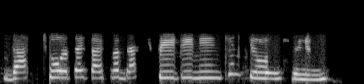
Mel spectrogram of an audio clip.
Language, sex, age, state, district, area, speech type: Kashmiri, female, 30-45, Jammu and Kashmir, Kulgam, rural, conversation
